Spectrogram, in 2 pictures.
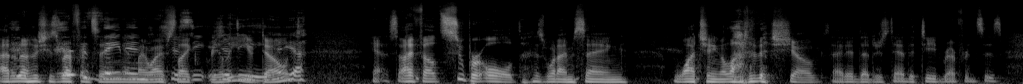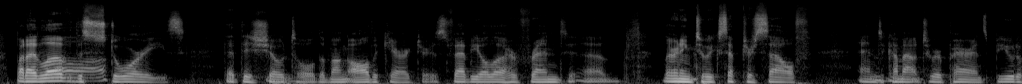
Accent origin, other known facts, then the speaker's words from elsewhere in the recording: United States; born there; I was born in America, and as a red-blooded American, I say, nay, arranged marriages, no way, freedom first.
